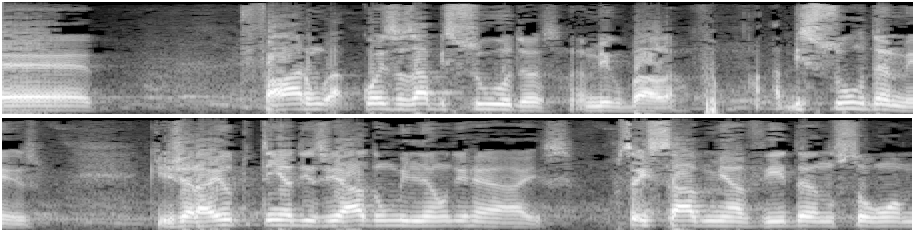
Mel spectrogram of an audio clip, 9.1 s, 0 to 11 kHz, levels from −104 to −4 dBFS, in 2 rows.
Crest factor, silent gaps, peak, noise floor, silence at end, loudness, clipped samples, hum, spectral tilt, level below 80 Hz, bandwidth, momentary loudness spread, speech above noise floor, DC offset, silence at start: 12 dB; none; 0 dBFS; -35 dBFS; 0 s; -11 LUFS; 0.6%; none; -4 dB/octave; -42 dBFS; 11 kHz; 11 LU; 24 dB; under 0.1%; 0 s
